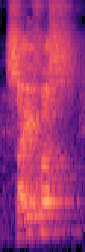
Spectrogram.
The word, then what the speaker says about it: scyphus: जैसे साइफस, SCYPHUS, SCY बना, लेकिन बोला गया साइफस।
